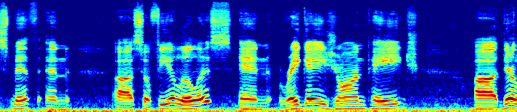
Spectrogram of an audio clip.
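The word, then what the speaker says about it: Regé-Jean Page: I think I said Renee Jean in one of my previous videos. The correct pronunciation is Reggae Jean Page, right, from Bridgerton.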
